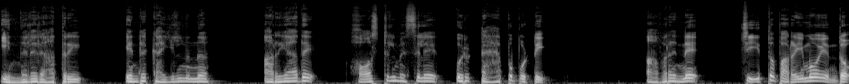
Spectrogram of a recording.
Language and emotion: Malayalam, fearful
